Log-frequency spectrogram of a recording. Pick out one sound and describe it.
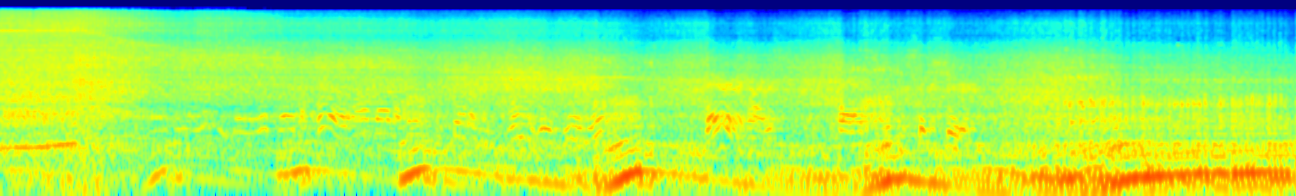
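A tractor engine idles with a low, uneven rumble.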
